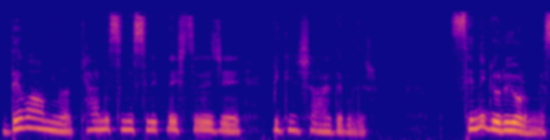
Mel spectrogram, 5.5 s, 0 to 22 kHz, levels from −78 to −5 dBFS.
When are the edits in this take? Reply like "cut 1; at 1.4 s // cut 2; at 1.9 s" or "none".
cut 1; at 2.8 s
